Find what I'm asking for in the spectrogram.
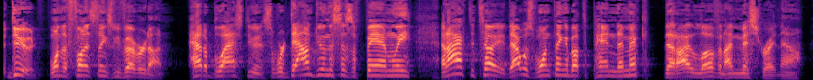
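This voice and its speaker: Man, middle-aged, pastor, emphatic conversational sermon, church, somewhat high voice. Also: expressive, fast talker, few pauses, pushed and bright. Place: church sanctuary.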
